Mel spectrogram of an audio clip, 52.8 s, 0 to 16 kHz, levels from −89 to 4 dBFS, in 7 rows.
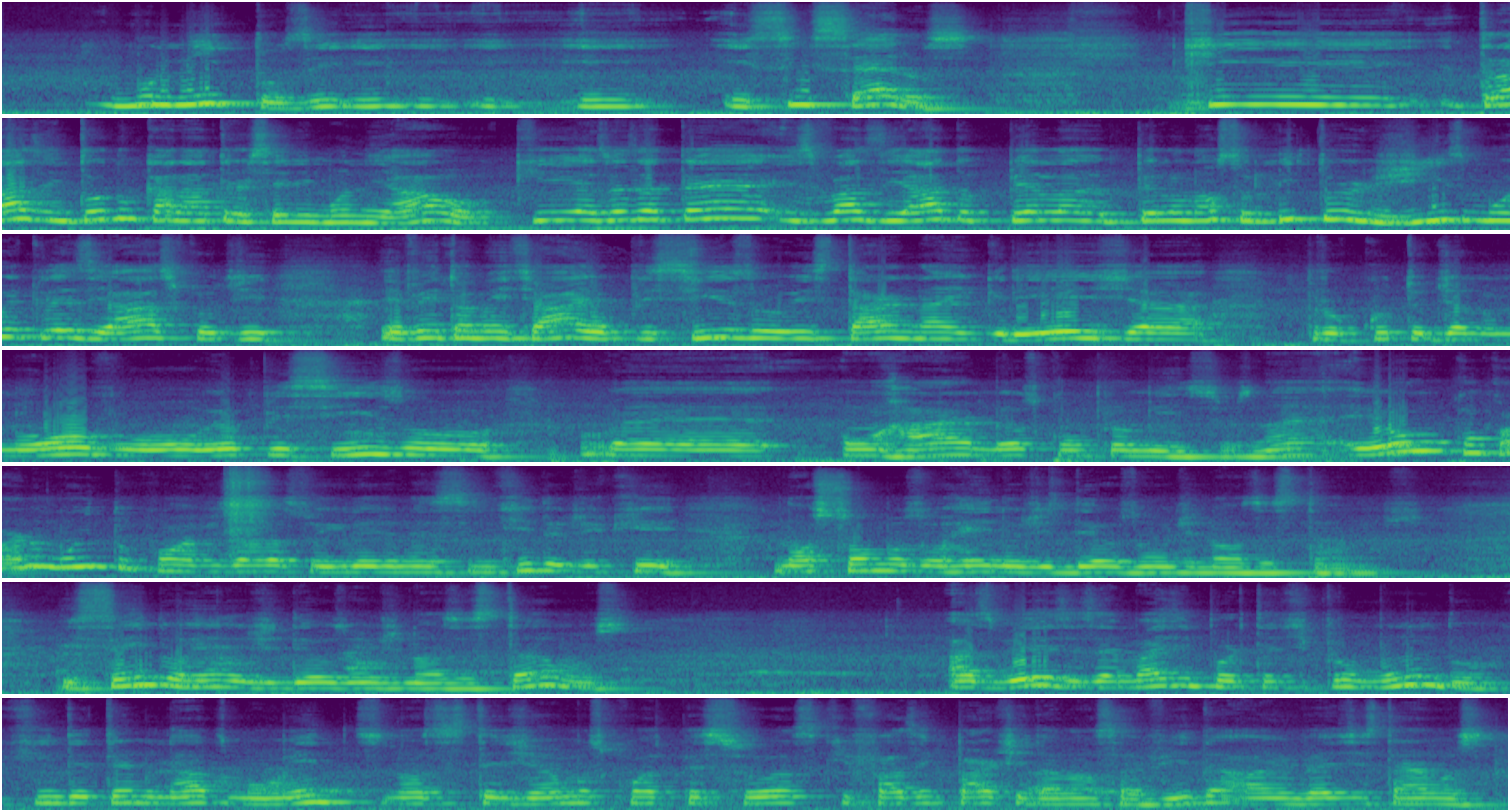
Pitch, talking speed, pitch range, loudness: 175 Hz, 115 wpm, 155-205 Hz, -20 LUFS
